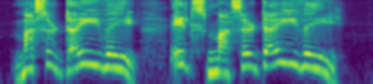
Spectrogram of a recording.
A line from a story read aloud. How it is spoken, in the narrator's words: when Ham shouted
